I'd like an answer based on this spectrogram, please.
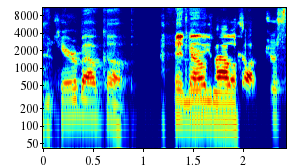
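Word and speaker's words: Carabao Cup: read it off right he lost two um caribo Cup finals caribo cup caribel it's caribo Grump I pronounce that correct um so he lost two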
